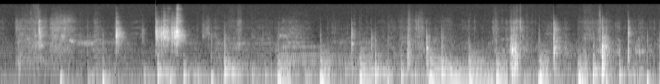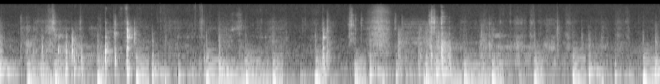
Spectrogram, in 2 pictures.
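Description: Clamps and wood handled on a workbench: repeated sharp clicks, knocks and metallic clatter as a long aluminium bar clamp is fitted across a glued electric bass body, with paper rustling early on. Background music comes in about six seconds in and continues underneath.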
